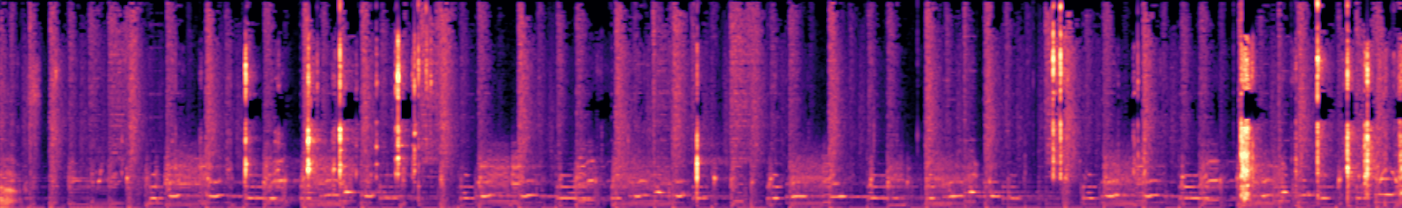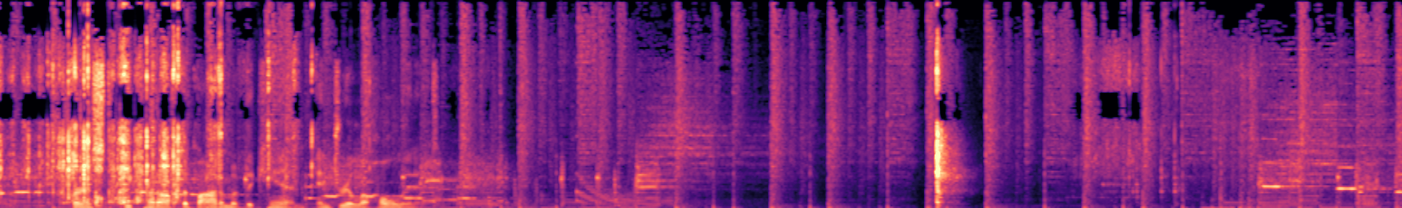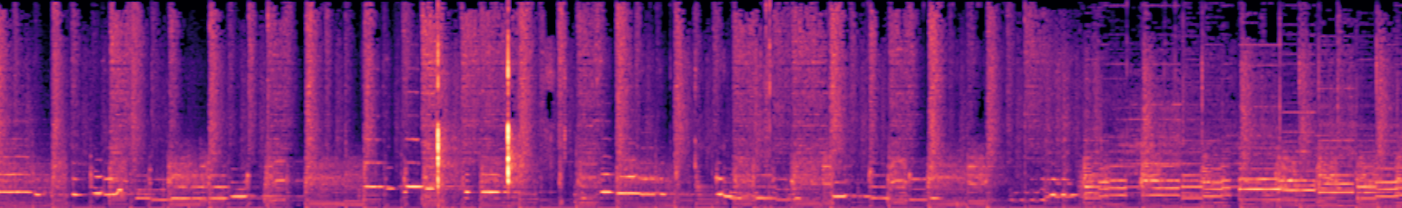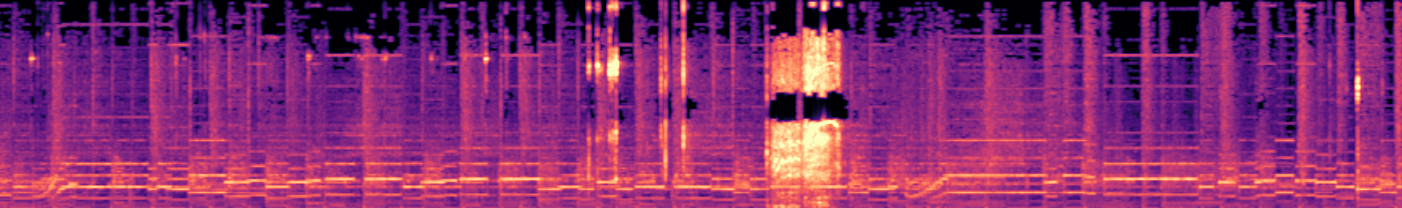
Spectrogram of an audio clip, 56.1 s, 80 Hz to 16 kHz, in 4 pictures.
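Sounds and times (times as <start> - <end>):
background music with steady bass: 0.0 - 56.0.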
